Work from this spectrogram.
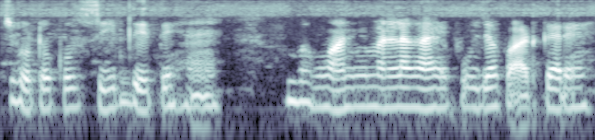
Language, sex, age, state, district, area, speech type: Hindi, female, 45-60, Uttar Pradesh, Pratapgarh, rural, spontaneous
